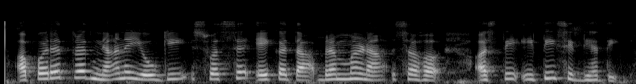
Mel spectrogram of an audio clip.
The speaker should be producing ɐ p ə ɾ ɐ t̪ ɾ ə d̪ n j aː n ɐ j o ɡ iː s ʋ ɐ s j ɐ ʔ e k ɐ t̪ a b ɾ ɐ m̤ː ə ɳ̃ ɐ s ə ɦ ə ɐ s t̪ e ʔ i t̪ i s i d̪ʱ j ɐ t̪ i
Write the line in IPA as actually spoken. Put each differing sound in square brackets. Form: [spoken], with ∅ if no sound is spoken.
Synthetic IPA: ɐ p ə ɾ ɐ t̪ ɾ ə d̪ n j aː n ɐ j o ɡ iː s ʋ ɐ s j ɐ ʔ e k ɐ t̪ a b ɾ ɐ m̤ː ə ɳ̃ [a] s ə ɦ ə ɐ s t̪ [i] ʔ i t̪ i s i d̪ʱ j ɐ t̪ i

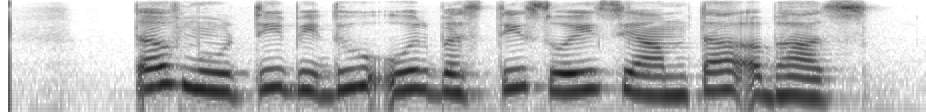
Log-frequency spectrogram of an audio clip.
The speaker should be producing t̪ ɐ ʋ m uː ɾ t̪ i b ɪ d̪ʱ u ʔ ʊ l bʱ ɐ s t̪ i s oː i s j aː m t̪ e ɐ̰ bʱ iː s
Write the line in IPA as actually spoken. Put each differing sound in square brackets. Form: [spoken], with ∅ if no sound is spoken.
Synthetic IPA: t̪ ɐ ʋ m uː ɾ t̪ i b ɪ d̪ʱ u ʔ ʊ [ɾ] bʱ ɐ s t̪ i s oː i s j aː m t̪ [a] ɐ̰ bʱ [aː] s

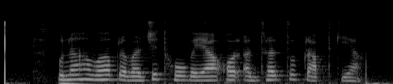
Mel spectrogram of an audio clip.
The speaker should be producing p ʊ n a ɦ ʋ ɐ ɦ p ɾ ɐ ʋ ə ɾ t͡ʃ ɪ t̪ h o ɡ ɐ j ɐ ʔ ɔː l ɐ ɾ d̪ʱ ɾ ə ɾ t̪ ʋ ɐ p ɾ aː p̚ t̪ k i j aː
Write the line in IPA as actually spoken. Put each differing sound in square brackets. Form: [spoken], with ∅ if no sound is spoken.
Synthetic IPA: p ʊ n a ɦ ʋ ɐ ɦ p ɾ ɐ ʋ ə ɾ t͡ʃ ɪ t̪ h o ɡ ɐ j [a] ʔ ɔː [ɾ] ɐ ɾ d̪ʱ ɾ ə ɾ t̪ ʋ [ə] p ɾ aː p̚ t̪ k i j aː

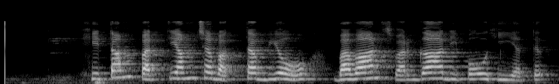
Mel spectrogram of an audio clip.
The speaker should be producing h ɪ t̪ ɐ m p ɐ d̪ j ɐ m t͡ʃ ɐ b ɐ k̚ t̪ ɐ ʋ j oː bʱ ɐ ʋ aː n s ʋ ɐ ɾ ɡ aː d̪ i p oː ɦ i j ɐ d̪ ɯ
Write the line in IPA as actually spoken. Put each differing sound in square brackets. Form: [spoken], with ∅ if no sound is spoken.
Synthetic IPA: h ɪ t̪ ɐ m p ɐ [t̪] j ɐ m t͡ʃ ɐ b ɐ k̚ t̪ ɐ ʋ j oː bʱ ɐ ʋ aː n s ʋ ɐ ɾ ɡ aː d̪ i p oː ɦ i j ɐ [t̪] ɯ

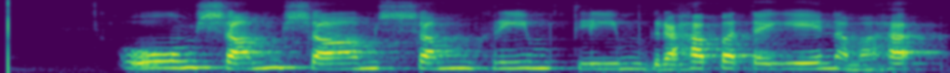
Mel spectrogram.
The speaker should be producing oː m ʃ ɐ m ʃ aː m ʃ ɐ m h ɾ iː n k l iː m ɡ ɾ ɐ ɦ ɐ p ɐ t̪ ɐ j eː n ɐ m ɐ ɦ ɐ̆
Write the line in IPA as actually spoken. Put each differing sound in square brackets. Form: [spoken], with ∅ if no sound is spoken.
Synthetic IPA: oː m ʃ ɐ m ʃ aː m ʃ ɐ m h ɾ iː [m] k l iː m ɡ ɾ ɐ ɦ ɐ p ɐ t̪ ɐ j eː n ɐ m ɐ ɦ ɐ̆

